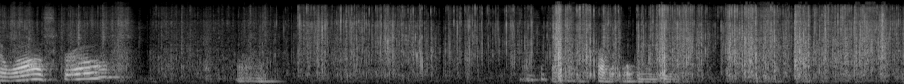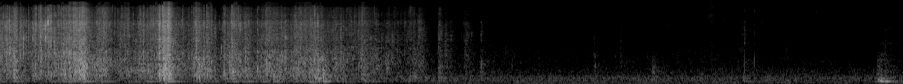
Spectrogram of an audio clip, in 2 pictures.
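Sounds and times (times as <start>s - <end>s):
packaging wrapper crumpled and torn: 0.0s - 13.8s.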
